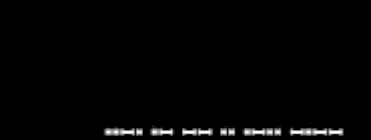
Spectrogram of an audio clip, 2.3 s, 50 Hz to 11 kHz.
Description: Morse code, heard as a keyed tone, about 53 wpm, 700 Hz. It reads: FAMILY
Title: Sentences from Top 400 Words - New Word Drill - 50wpm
